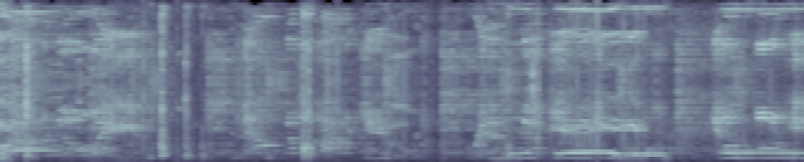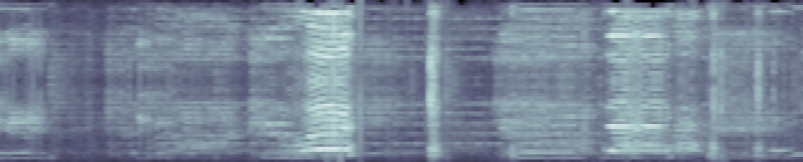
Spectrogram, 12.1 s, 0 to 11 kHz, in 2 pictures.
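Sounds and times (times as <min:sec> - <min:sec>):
child imitating engine sounds: 0:08.0 - 0:08.8.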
